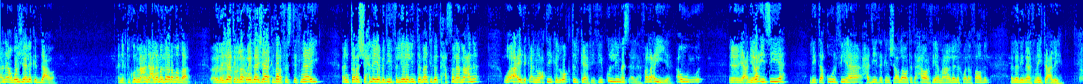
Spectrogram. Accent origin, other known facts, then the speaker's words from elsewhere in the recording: Tunisia; رئيس بلدي تونس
